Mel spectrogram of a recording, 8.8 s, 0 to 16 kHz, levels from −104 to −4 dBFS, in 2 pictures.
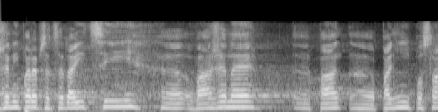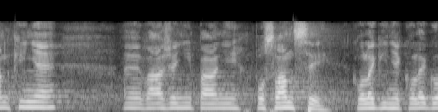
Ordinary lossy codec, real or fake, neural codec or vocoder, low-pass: AAC, 48 kbps; real; none; 7.2 kHz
